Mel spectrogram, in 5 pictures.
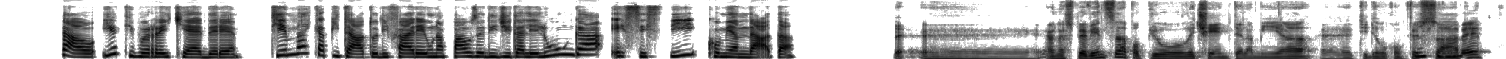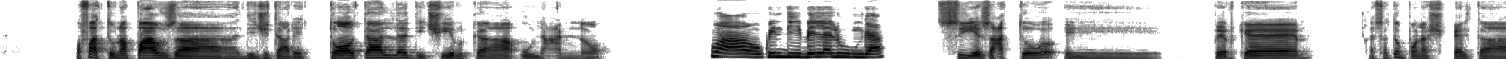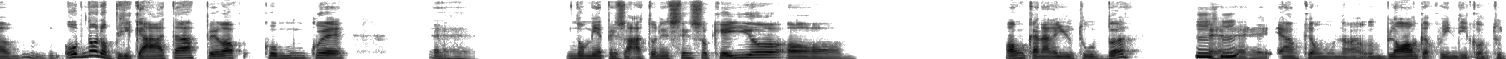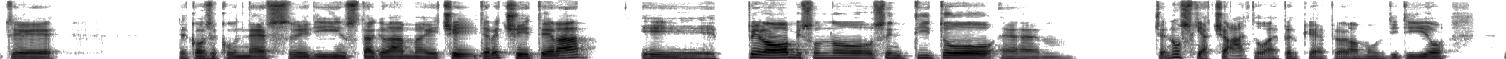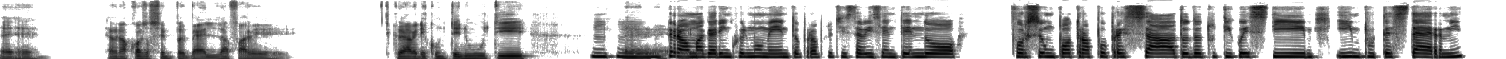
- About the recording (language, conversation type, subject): Italian, podcast, Hai mai fatto una pausa digitale lunga? Com'è andata?
- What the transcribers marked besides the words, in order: "proprio" said as "propio"; in English: "total"; "cioè" said as "ceh"; in English: "input"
